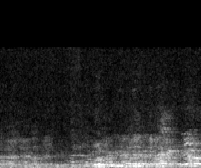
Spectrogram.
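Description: Faint murmur of a comedy-club audience during a silent pause, with scattered quiet voices.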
